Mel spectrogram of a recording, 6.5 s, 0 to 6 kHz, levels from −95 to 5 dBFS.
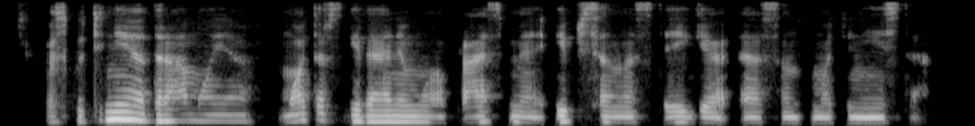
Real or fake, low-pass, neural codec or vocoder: real; 5.4 kHz; none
